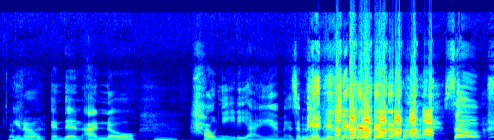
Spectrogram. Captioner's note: laughter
